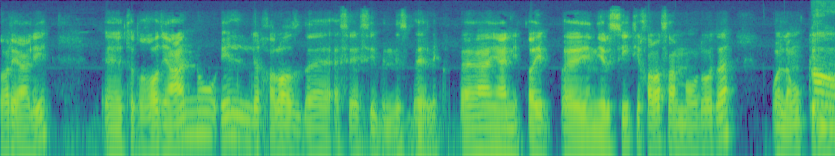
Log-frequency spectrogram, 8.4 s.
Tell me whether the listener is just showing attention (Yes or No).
No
